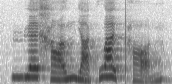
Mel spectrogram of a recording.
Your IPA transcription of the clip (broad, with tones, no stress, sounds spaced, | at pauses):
m ɥ ɛ˥ x ɑ˧˥ ʊ̯ n̪ j ä̰˨˩ k w a˥˩ ɪ̯ pʰ ɑ̰˨˩˦ ŋ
